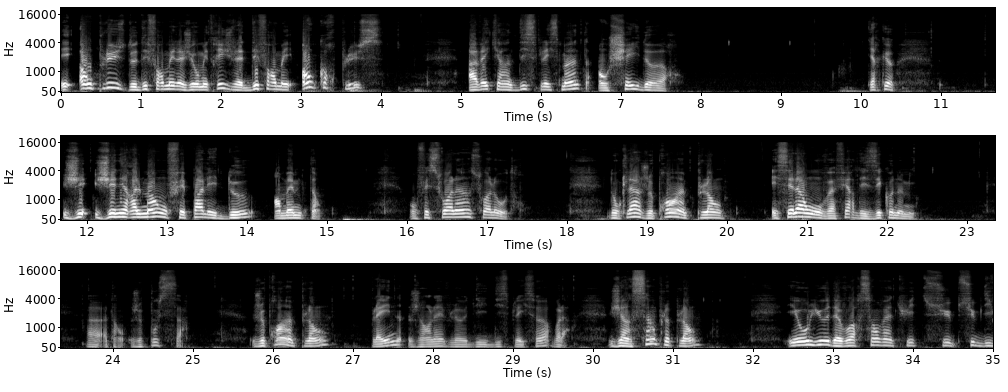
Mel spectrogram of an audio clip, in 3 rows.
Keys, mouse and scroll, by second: 2.5-3.3 scroll down 2, 3.6-4.1 alt+middle drag, 5.9 click, 10.5-11.9 drag, 16.2 click, 19.0-19.4 drag, 21.7-22.2 drag, 23.6-24.6 drag, 25.8 click, 26.8 click, 27.4 click, 28.4 click, 29.5 click, 30.7 middle click, 31.1 middle click, 31.4 middle click, 33.7 click.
